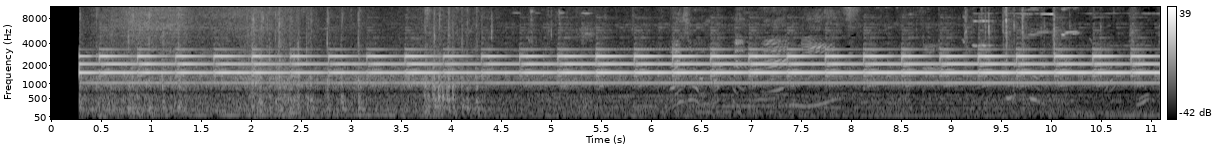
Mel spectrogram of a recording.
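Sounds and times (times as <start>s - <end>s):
crossing bell ringing: 0.3s - 11.0s
train rumbling: 0.3s - 11.0s.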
